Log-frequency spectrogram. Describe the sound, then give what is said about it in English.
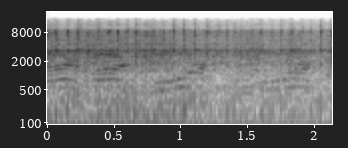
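A chainsaw engine runs steadily at a high, buzzing idle, loud and unbroken throughout, with faint voices murmuring underneath, as an Idaho man walks over 200 feet with the running chainsaw balanced on his chin, setting a Guinness record. “However, an Idaho man just set a Guinness record for walking over 200 feet with a running chainsaw balanced on his chin.”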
